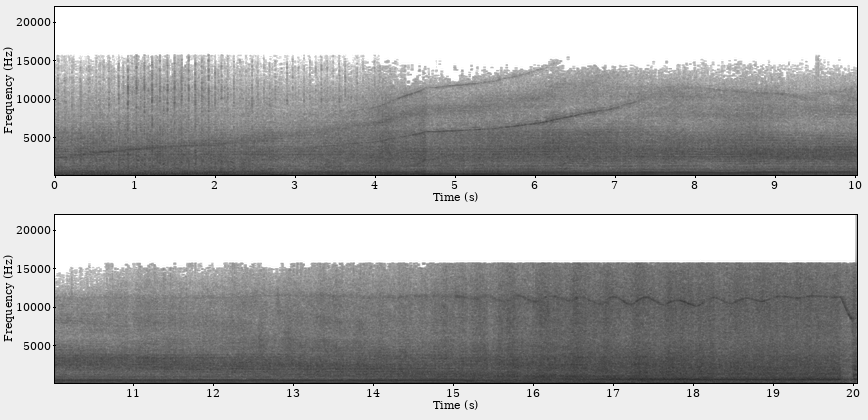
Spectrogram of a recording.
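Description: Turbocharged diesel engine of a competition pulling truck at full throttle under load, dragging the sled. Its pitch climbs over the first few seconds with a high turbo whistle rising alongside, drops once about eight seconds in, then holds steady and grows louder until it cuts off at the end.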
